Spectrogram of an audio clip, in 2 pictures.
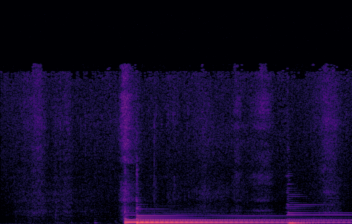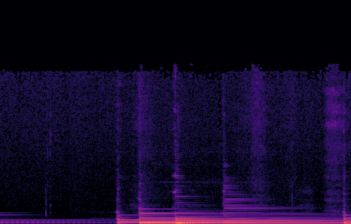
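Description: Near silence for about two seconds, then a nylon-string classical guitar begins a slow passage: a ringing chord held and left to decay, a single note added partway through, and further notes struck one after another near the end.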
